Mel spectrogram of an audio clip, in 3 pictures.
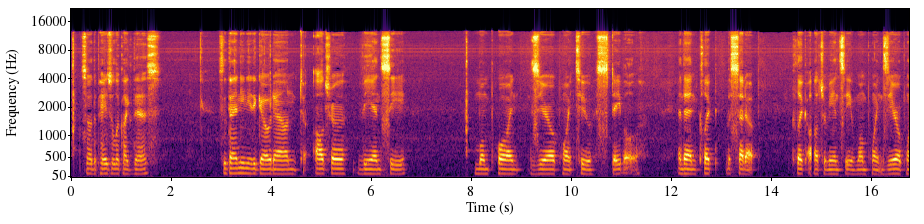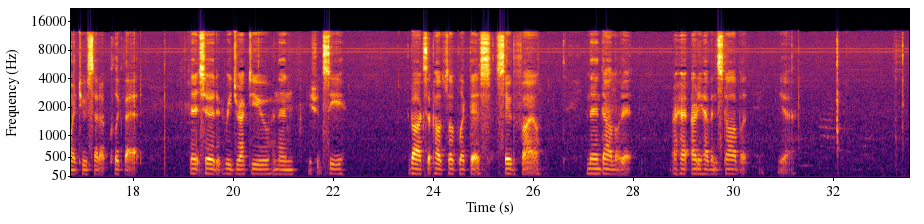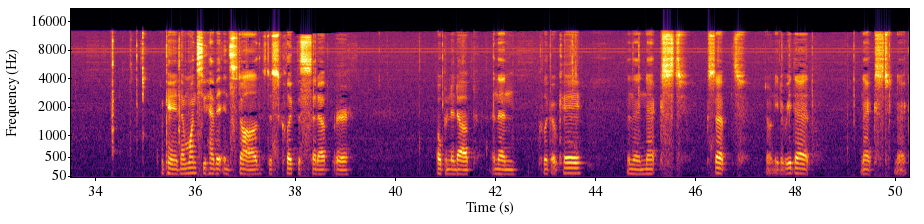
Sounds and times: Speech: 0.2s - 1.8s, 3.0s - 6.8s, 8.0s - 11.5s, 12.1s - 13.8s, 14.4s - 18.2s, 19.1s - 22.3s, 23.5s - 26.2s, 27.0s - 28.0s, 28.8s - 32.9s, 35.3s - 39.2s, 40.8s - 43.8s, 44.6s - 48.4s, 49.3s - 50.2s.

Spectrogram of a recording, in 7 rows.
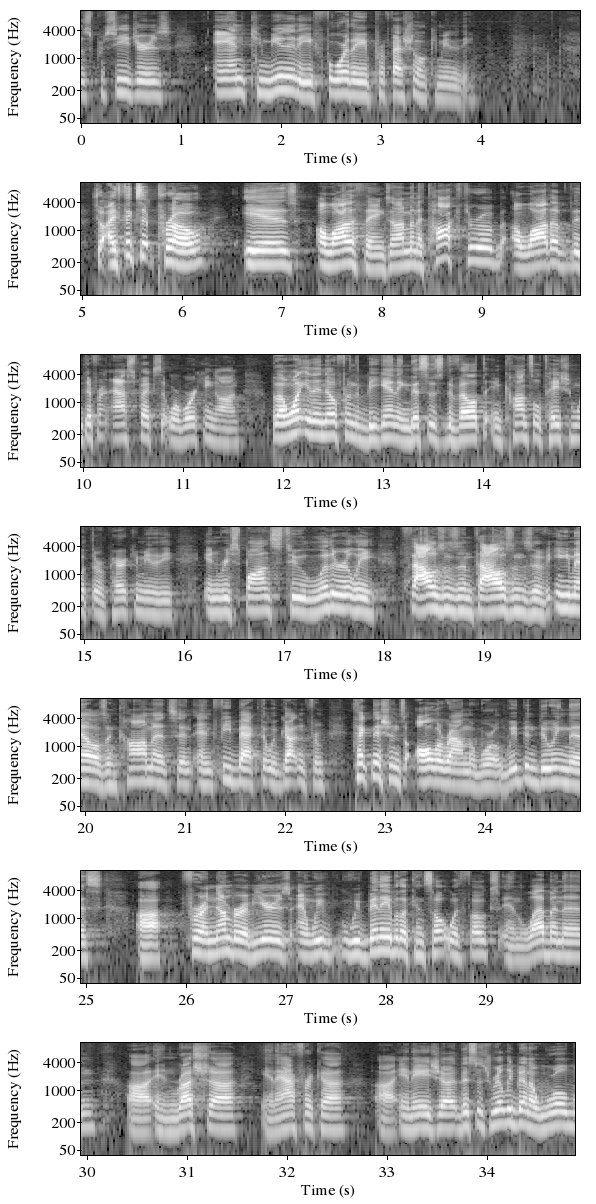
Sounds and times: Speech: 0.0s - 4.0s, 5.1s - 34.8s.

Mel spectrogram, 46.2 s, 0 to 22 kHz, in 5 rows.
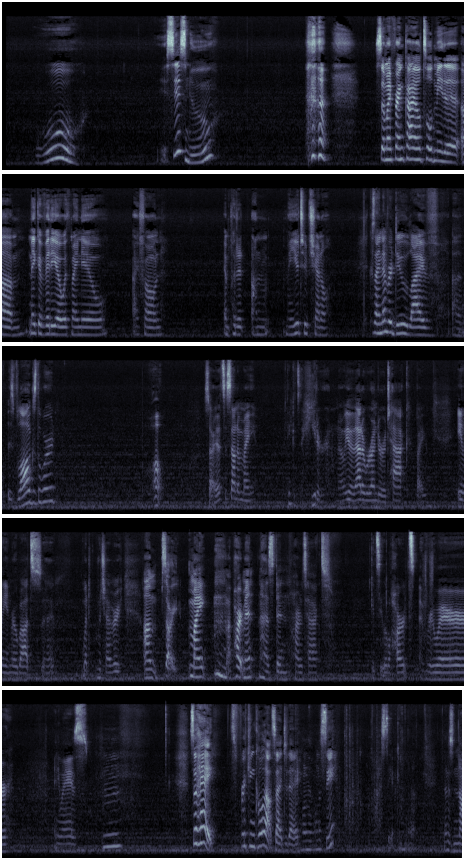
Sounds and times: Inside, small room: 0.1s - 46.1s
Speech: 0.7s - 1.7s, 3.2s - 4.4s, 7.5s - 12.5s, 13.7s - 15.8s, 16.6s - 19.6s, 22.6s - 23.6s, 24.2s - 27.0s, 27.6s - 28.8s, 29.4s - 34.4s, 35.1s - 37.1s, 38.0s - 39.4s, 40.7s - 43.7s, 44.4s - 46.1s.

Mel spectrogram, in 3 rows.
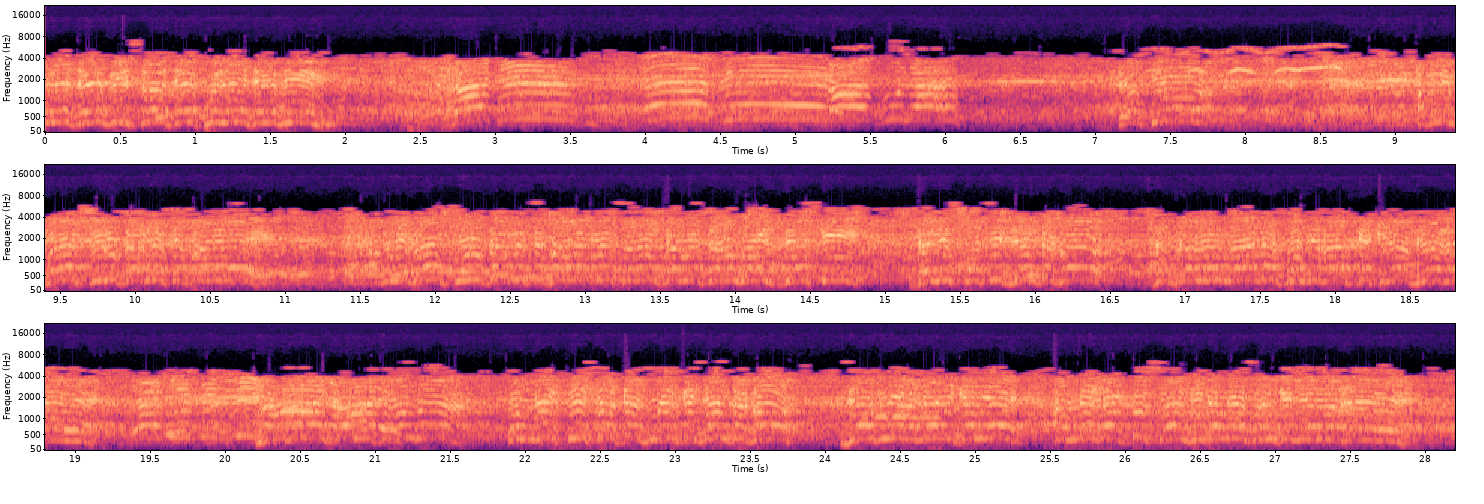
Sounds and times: Male speech, man speaking: 0.0s - 2.0s, 2.7s - 3.6s, 4.2s - 6.1s, 7.1s - 28.0s.

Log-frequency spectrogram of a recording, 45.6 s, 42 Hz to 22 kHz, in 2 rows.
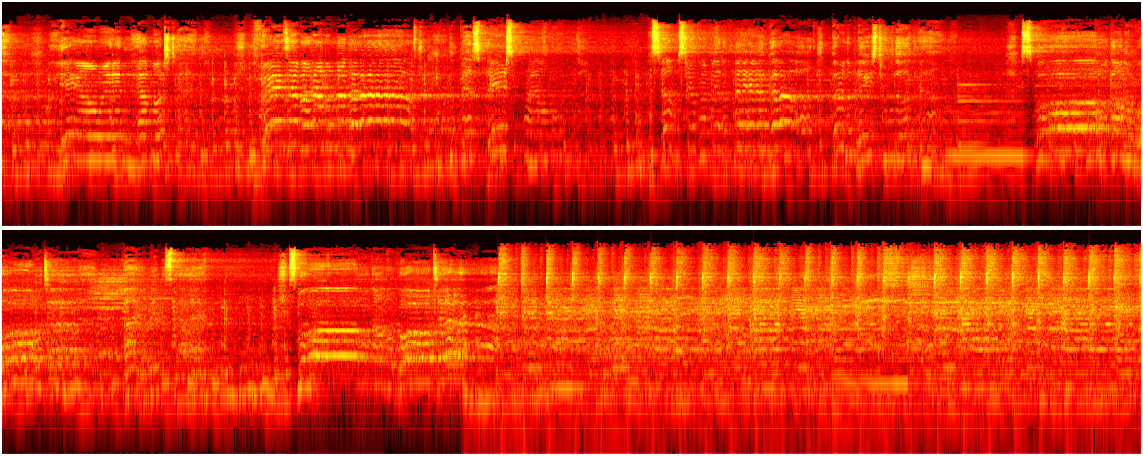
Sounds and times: Music: 0.0s - 45.5s.

